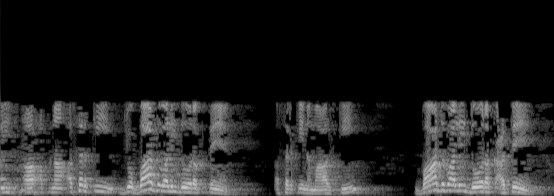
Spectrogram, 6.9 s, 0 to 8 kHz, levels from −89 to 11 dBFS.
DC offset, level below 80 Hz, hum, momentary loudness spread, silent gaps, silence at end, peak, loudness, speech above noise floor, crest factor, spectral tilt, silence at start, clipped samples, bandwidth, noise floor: under 0.1%; -64 dBFS; none; 10 LU; none; 0.15 s; -4 dBFS; -20 LUFS; 36 dB; 16 dB; -10.5 dB/octave; 0 s; under 0.1%; 4 kHz; -56 dBFS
